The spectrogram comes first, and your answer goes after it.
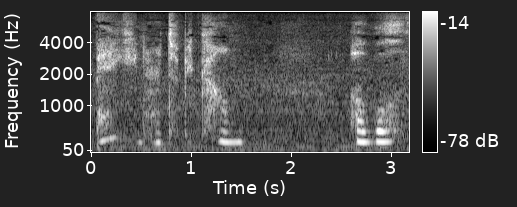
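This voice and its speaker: Slow, whispering woman in soft-spoken ASMR. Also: on the high side, steady tone. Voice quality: breathy, whispered, unvoiced. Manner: slow, hushed, gentle. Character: gentle female vampire host reading a bedtime book. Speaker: ASMR host reading a story aloud. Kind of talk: soft-spoken ASMR roleplay and book reading. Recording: faint background noise.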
